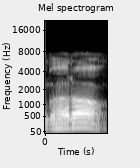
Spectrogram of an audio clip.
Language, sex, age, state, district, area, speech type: Odia, male, 18-30, Odisha, Kendujhar, urban, read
